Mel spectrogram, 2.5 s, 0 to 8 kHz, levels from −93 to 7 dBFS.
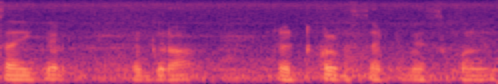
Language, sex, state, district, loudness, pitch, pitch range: Telugu, male, Andhra Pradesh, Srikakulam, -22 LUFS, 105 Hz, 100-110 Hz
